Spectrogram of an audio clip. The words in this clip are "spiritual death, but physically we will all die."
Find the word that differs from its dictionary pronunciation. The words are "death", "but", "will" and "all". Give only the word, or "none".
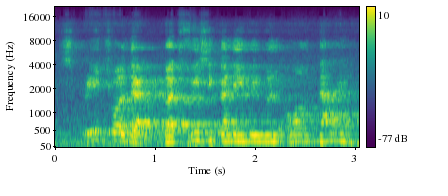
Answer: death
